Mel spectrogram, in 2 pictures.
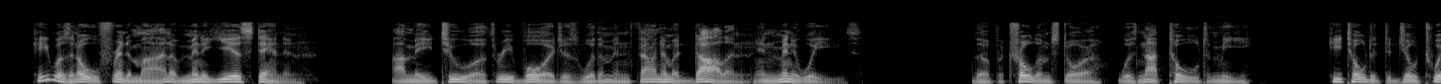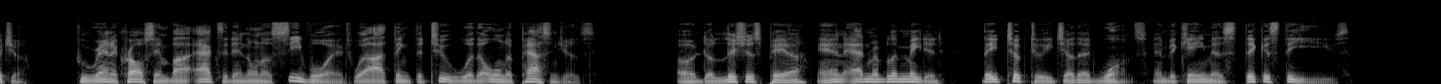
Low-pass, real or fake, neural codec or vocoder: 7.2 kHz; real; none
